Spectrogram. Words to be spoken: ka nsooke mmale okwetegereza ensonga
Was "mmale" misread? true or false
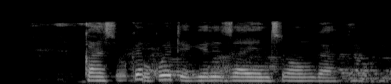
true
